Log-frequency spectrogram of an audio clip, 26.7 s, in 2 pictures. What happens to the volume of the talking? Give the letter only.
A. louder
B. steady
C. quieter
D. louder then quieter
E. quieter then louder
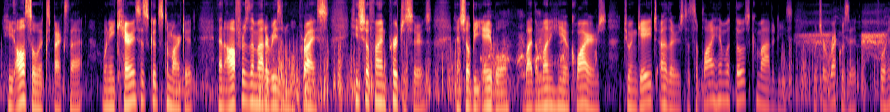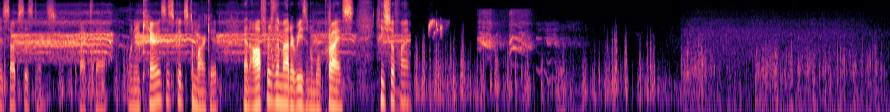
E.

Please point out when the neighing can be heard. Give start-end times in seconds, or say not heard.
21.4-22.3.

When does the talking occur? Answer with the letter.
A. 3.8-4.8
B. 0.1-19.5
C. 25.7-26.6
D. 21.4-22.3
B.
